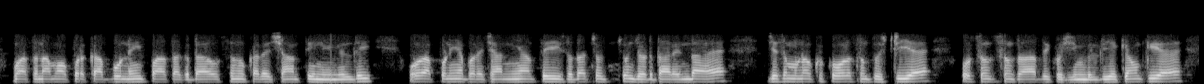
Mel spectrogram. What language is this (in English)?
Punjabi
